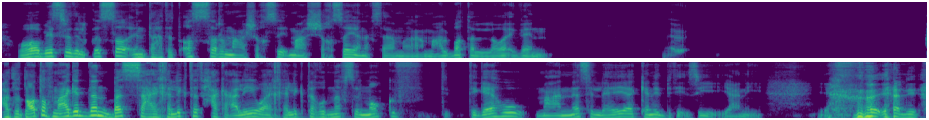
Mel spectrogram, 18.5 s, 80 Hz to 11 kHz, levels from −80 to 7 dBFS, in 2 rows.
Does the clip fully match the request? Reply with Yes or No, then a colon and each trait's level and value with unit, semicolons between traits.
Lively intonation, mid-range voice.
No: wide, 7.2 semitones; low, 120 Hz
